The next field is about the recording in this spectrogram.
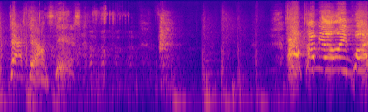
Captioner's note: laughter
